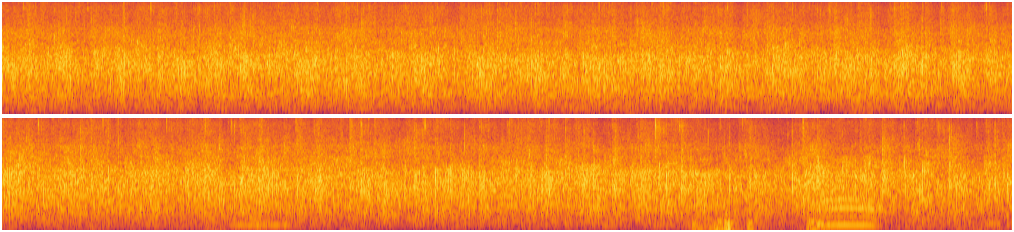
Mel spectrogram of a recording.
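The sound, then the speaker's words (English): An audience applauds at the close of a question session after a talk, with dense, steady clapping throughout and a brief voice near the end. “So thank you for attending. Give a warm round of applause to Hong Fu”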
